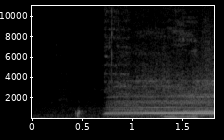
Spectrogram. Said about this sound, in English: Right. Oh, not you. You aren't the right train.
